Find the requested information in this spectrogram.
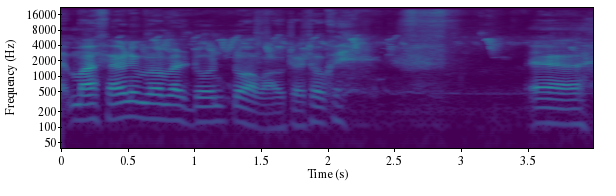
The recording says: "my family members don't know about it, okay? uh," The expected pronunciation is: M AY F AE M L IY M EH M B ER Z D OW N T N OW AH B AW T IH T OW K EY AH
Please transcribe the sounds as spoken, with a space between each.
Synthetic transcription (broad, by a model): M AY F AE M L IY M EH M ER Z D OW N T N OW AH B AW T IH T OW K EY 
